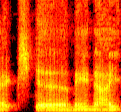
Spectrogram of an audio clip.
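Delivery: loud, machine-like robotic voice, called out. Speaker compares someone to the old Daleks and tries the voice again: Dalek voice. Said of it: "that voice works with my throat".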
